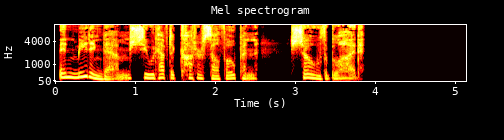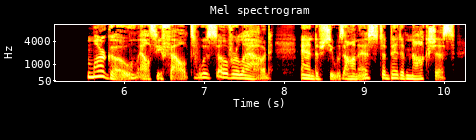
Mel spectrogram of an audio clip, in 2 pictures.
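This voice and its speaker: A woman's voice: lowish voice, gravelly, darkish tone, husky, dry recording, studio quality. Woman narrating a thriller audiobook.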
